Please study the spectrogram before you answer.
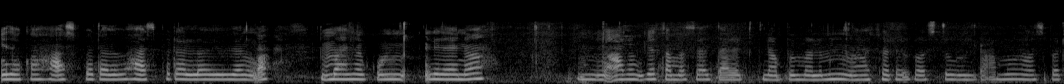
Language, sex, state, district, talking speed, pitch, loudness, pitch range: Telugu, female, Andhra Pradesh, Guntur, 115 wpm, 230 Hz, -33 LUFS, 220-235 Hz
